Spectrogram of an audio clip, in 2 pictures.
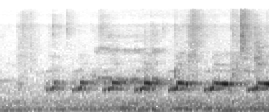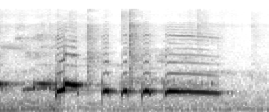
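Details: Perkutut song used to get other zebra doves singing: a softer series of repeated coos from another bird leads in, then a loud rising note, three clipped coos and a long steady closing coo.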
